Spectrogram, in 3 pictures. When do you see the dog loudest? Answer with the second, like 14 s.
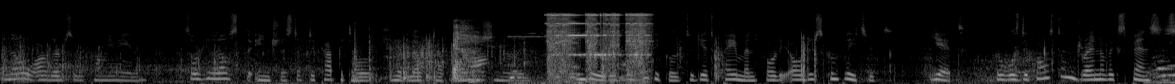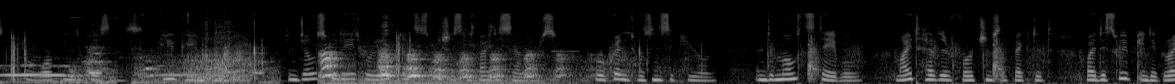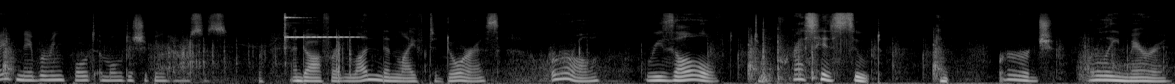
16 s.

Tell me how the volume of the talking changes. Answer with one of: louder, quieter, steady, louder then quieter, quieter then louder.
louder.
